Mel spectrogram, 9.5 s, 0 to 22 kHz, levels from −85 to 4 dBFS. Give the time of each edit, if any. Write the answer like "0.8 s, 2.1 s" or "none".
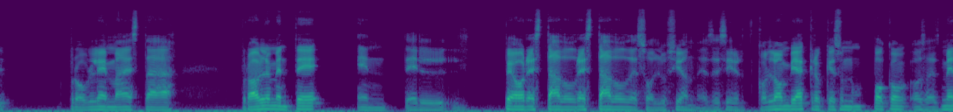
4.0 s, 5.8 s, 8.5 s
